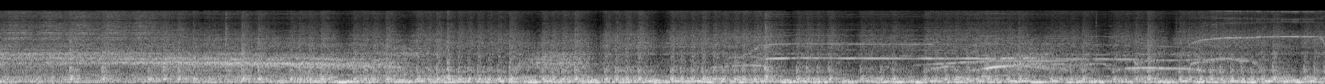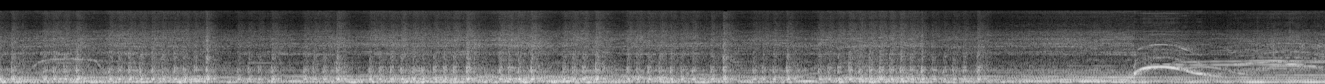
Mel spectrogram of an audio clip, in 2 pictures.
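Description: Rock band playing live: electric guitars, bass guitar and drum kit, with high notes sliding up and down about halfway through and again near the end.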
